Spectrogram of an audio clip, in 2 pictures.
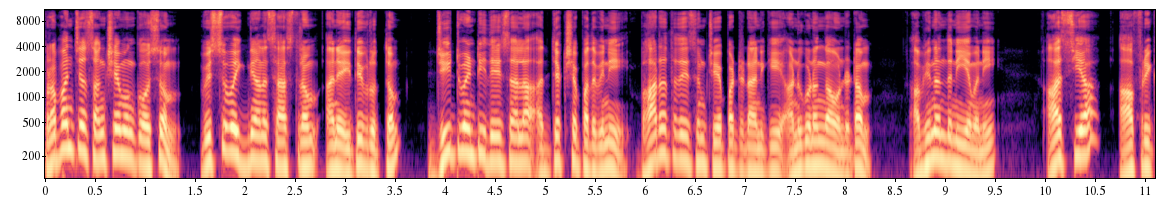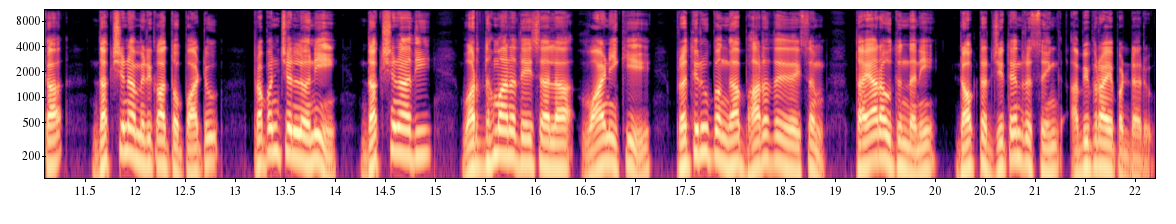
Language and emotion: Telugu, neutral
